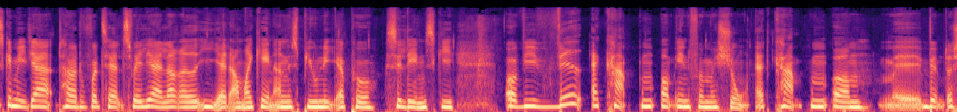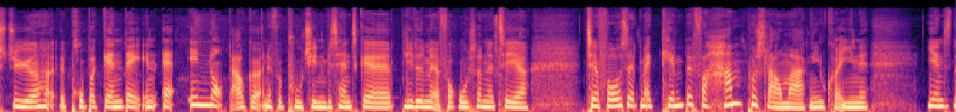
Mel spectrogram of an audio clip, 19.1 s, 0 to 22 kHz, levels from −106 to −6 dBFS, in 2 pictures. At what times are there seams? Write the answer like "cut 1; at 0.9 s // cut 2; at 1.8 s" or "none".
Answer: none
